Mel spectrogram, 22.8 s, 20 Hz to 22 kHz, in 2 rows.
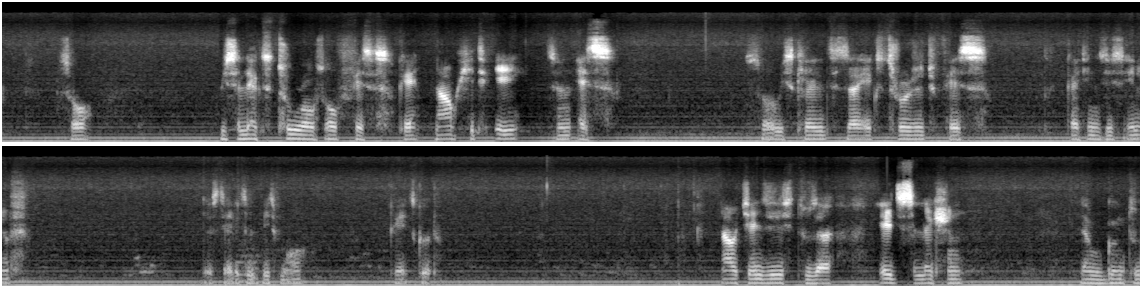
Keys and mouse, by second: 1.8 click, 4.3 e, 10.9 click, 12.9 s, 15.2 click, 20.5 click, 22.0 click.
